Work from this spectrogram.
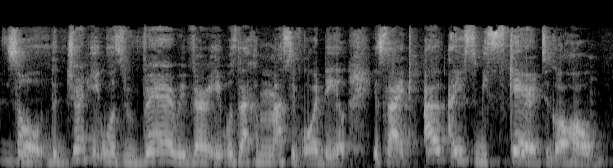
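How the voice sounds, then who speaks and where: A woman's voice: fairly low pitch, moderate pace, dark tone. A woman from the UK, raised in Jamaica, speaking candidly as an interview guest in a conversational storytelling style. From born in the UK, raised in Jamaica. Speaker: interview guest, author and book writing mentor.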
